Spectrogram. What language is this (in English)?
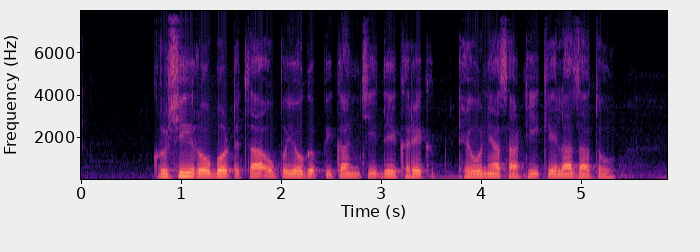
Marathi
